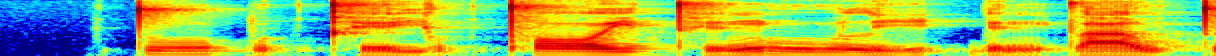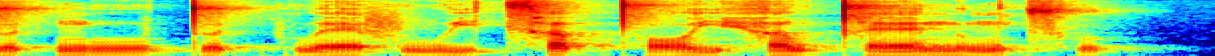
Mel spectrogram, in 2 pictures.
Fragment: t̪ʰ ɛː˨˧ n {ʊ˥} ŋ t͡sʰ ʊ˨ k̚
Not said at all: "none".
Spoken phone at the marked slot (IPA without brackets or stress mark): ʊ˨˥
